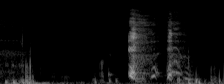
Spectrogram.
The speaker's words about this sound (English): Just blew your eardrums out with that cough.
